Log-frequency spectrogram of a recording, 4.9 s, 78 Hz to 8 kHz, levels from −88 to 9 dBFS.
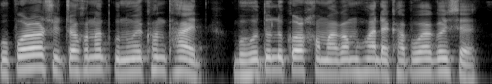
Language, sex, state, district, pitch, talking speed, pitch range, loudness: Assamese, male, Assam, Hailakandi, 160 Hz, 145 wpm, 150-170 Hz, -19 LUFS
